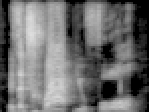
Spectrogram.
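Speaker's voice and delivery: high, loud warning shout; hammed-up alarmed shout; acted yell. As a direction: yell a warning, punching the first words. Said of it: "And then Groose yells".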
